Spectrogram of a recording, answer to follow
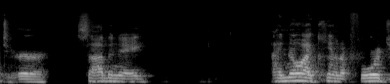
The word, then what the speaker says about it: Sabine: You've teamed up with the international actress Sabine Rossbach. She reads. How did you pronounce that? Sabine. Sabine. I said Sabine, didn't I? Sabine. That sounds more French.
